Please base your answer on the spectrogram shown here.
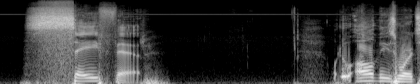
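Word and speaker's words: ספר: And for scroll, sefer, sefer. What do all these words have in common? Take a moment. They're all penultimately stressed. That is, they all have stress on the second to the last syllable.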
